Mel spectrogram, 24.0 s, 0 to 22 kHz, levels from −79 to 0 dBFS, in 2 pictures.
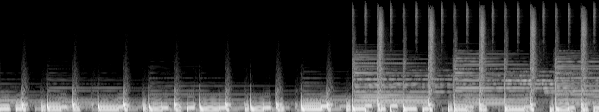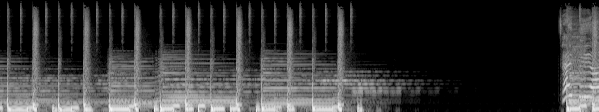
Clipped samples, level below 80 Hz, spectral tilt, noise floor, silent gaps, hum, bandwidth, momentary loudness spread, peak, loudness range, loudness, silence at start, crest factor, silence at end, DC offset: under 0.1%; -18 dBFS; -6 dB/octave; -77 dBFS; none; none; 19.5 kHz; 6 LU; 0 dBFS; 4 LU; -16 LUFS; 0 s; 14 dB; 0 s; under 0.1%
